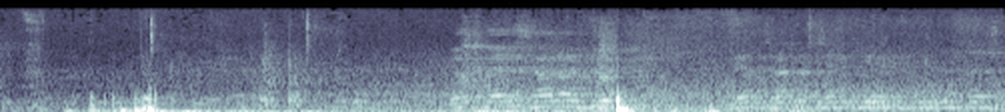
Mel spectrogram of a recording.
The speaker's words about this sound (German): das sind eigentlich zwei alte Männer, die kiffen immer vor meinem Haus und zwar Hasch. Die dürfen endlich mal raus und dann kiffen die und reden ganz, ganz, ganz laut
